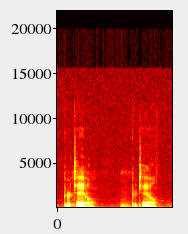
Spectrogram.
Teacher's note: this word has 2 syllables, and the second syllable has that long A sound, tail, like you're talking about an animal's tail.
